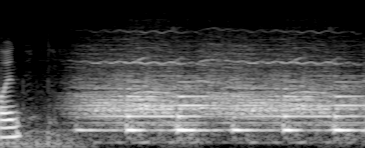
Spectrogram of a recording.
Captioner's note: cheering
